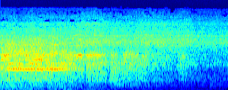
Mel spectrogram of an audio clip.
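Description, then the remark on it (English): A train rolls along the rails past Berwick Abbey with a loud, steady roar and a brief high metallic squeal near the start, gradually easing off over a couple of seconds. “I noticed a photo of Berwick Abbey, which we were just passing at the time, and so, on a whim, I pulled the emergency stop, paid the fine, and stepped lightly from the train.”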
